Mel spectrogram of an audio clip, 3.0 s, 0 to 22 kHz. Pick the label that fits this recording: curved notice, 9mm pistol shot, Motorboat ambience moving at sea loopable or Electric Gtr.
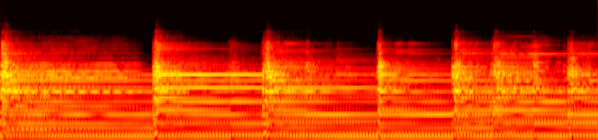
Electric Gtr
